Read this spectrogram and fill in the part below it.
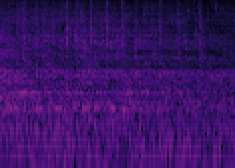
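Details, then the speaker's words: Toilet with a new fill valve, water level set about an inch below the overflow top: loud hissing rush with fast fluttering chatter as the refill hose flow into the overflow tube is set too high, the noise the customer complained about. "this controls the amount of water that's going through my hose into my overflow tube it's loud it's obnoxious which is why the customer called us here in the first place"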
